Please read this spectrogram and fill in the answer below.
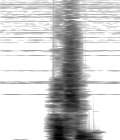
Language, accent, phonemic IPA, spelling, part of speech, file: English, Australia, /ˈhæsl̩/, hassle, noun / verb / adjective, En-au-hassle.ogg
- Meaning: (noun) 1. Trouble, bother, unwanted annoyances or problems 2. A fight or argument 3. An action which is not worth the difficulty involved; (verb) To trouble, to bother, to annoy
